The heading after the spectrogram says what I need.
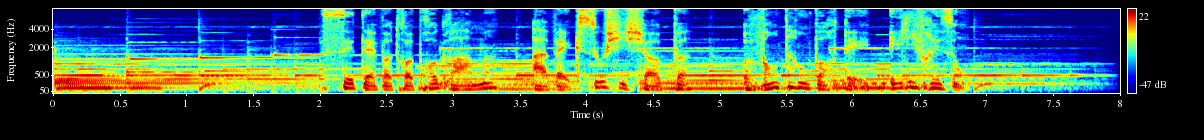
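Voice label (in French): elegant, voix off parrainage, homme; SUSHI SHOP doux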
